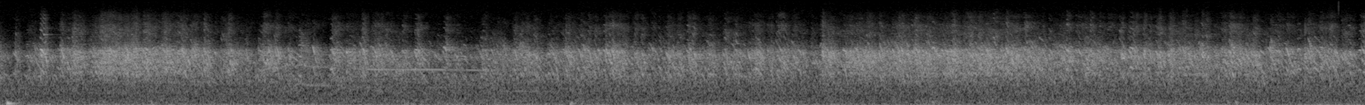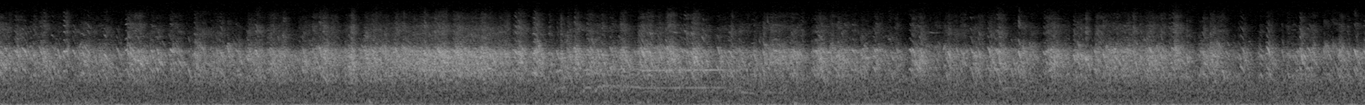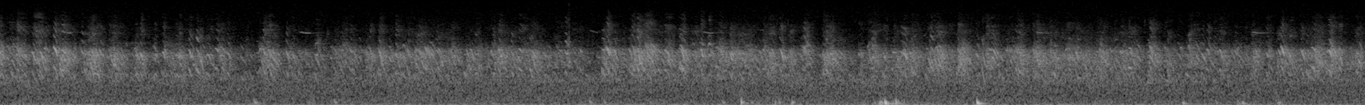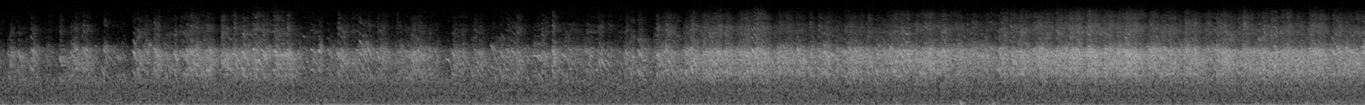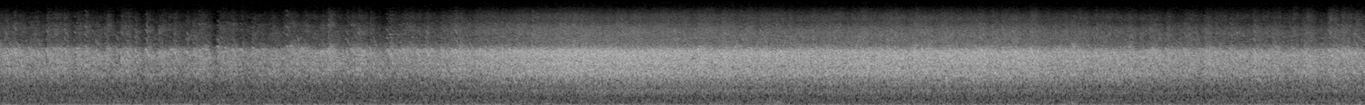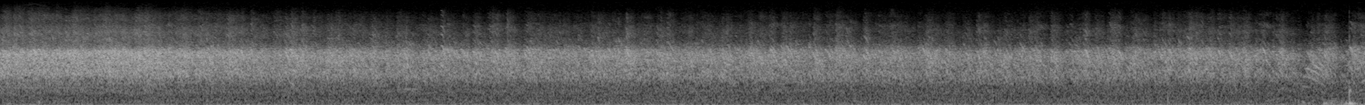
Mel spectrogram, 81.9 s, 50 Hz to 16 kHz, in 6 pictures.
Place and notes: Vrouwvlietpad, Mechelen, België - Kauwtjes Dijkstein
Thousands of jackdaws in the trees of castle domain Dijkstein
Mechelen, Belgium, 19 January 2019, 17:23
